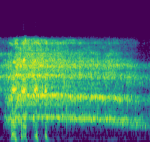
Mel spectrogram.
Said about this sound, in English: I mean, but before um, it started, man, the the crowd was hyped. They were singing. Um, see if you guys yeah. can hear this.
